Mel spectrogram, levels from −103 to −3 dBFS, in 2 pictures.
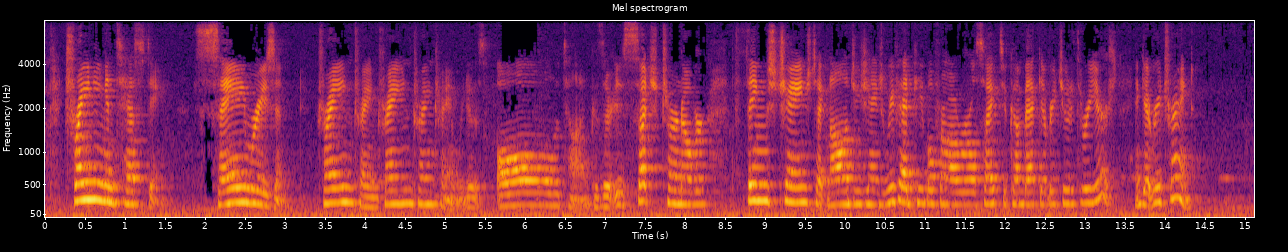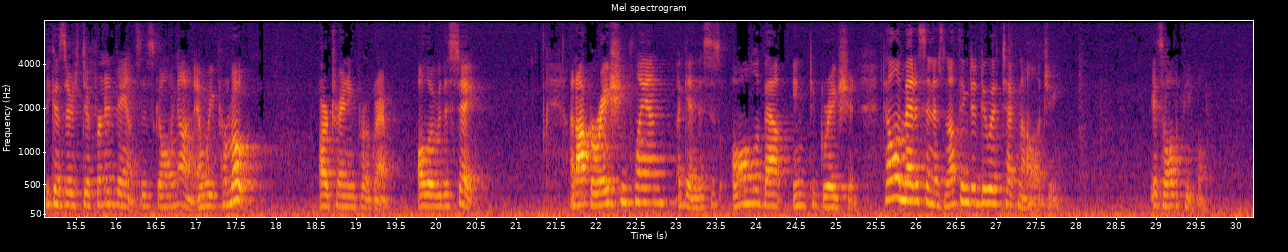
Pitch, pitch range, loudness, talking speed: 195 Hz, 175-225 Hz, -24 LUFS, 155 wpm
